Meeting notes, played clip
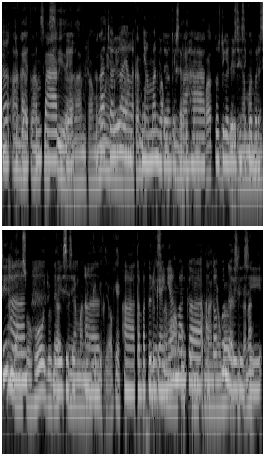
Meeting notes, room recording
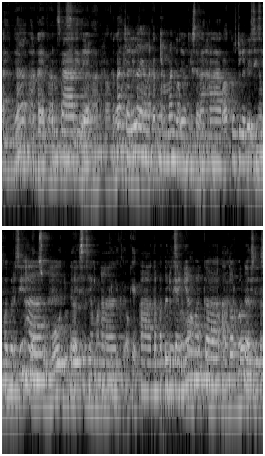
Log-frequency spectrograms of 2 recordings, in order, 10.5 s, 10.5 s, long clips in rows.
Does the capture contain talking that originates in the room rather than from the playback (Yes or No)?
No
